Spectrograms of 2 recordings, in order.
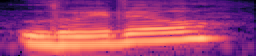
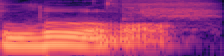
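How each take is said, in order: First: It uses a non-local pronunciation of the name. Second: It uses the local pronunciation of the name. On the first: The speaker is not from the city. The speaker calls it wrong. "you're talking to someone who's not from Louisville" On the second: The speaker is from the city. The speaker calls it right. "the local pronunciation is Louisville"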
